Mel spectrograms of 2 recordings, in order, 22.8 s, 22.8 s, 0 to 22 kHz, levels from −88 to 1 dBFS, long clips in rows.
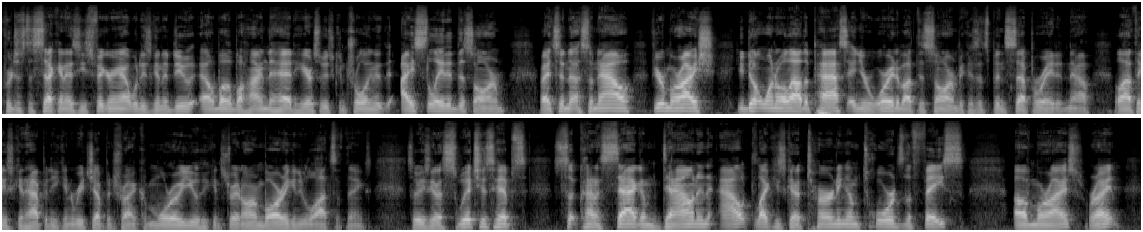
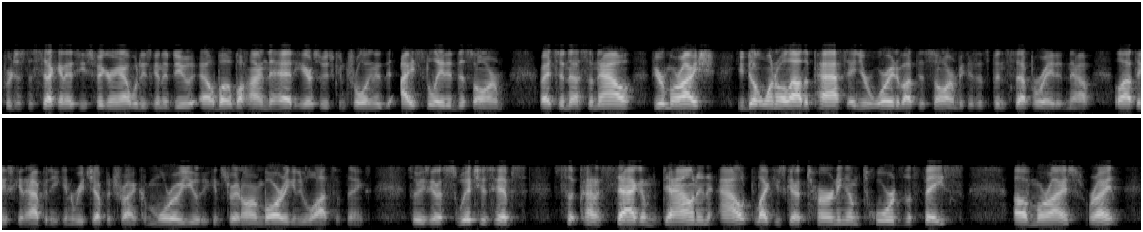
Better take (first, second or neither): first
